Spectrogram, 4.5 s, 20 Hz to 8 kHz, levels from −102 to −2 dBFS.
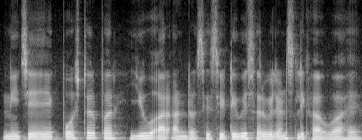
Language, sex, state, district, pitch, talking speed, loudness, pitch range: Hindi, male, Jharkhand, Ranchi, 125 Hz, 145 wpm, -16 LUFS, 125-135 Hz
